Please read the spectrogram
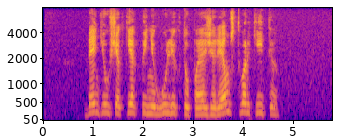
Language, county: Lithuanian, Kaunas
